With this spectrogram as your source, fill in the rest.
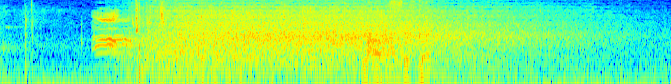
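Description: A crowd cheers and applauds loudly, then fades.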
